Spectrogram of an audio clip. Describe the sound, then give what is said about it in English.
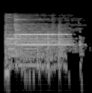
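A short burst of a mobile phone ringtone, a bright electronic chiming melody with steady ringing tones, fairly loud, lasting just over a second before cutting off. “sorry, let me turn no, my phone it's okay.”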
